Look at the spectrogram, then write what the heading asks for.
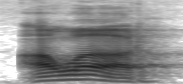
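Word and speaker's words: hour: আওয়ার উচ্চারণটা হাওয়ার নয়, হাওয়ার হলে এ হতো।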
